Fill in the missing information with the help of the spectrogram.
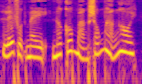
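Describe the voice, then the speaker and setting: A woman's voice: fairly high pitch, lively intonation, normal speed, darkish tone, breathy edge. A woman voicing an earnest, devoted young man who courts eagerly and speaks at length.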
